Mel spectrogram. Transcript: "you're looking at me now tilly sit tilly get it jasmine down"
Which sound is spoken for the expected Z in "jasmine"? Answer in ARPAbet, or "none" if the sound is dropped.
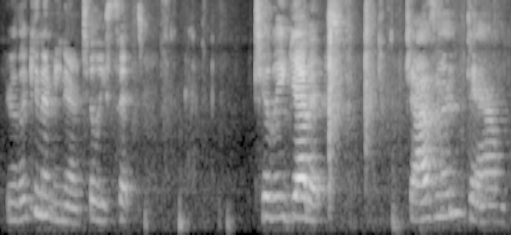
Z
